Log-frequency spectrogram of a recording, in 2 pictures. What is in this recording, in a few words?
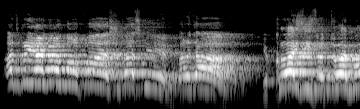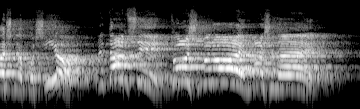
walla rus mountain conv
